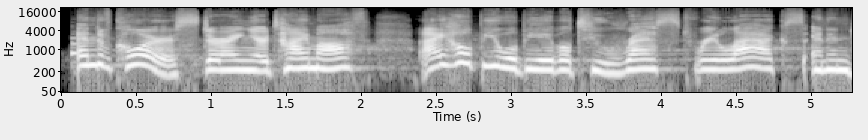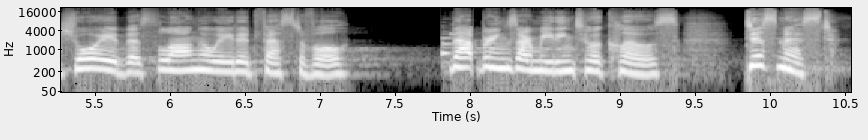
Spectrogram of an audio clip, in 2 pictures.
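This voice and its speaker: Composed lady knight commander played by a woman, bit high, measured and official, big echoing hall, game scene. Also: soft background music, lightly acted. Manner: formal, measured, gracious. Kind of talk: video game voice acting.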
